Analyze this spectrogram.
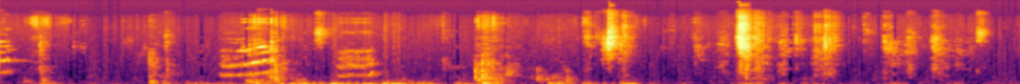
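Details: A domestic cat gives a drawn-out, falling meow with layered overtones, set among rustling, thumping handling noises and short bursts of clatter.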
